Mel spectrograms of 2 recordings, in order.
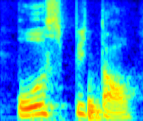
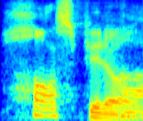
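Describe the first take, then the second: First: The first h sound is silent. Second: The first h sound is pronounced. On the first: This is how it is said in Portuguese. "a gente não fala dele" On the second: This is how it is said in English. "tem um H e o H ele é pronunciado"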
